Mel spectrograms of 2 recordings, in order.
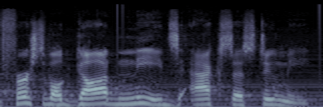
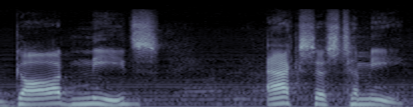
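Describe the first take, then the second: First: God needs access to me spoken slowly, every word weighted; slow emphatic line. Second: God needs access to me said again, slow and weighted; echoed slowly. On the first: Preacher sets up a call-and-response, slow and weighted. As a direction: lay it out slowly for the church to echo. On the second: Congregation echoes the preacher, slow and weighted. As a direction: repeat it slowly with the church. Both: Shown as a demonstration. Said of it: "Can we say that together".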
